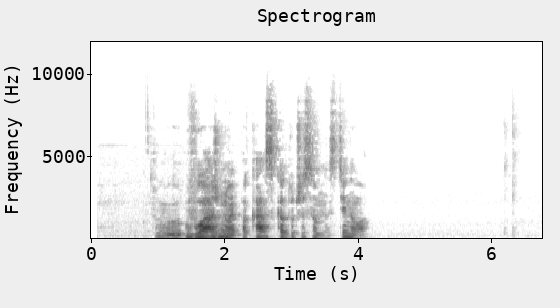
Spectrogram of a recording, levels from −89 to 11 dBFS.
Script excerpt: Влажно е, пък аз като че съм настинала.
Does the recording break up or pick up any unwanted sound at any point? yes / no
no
